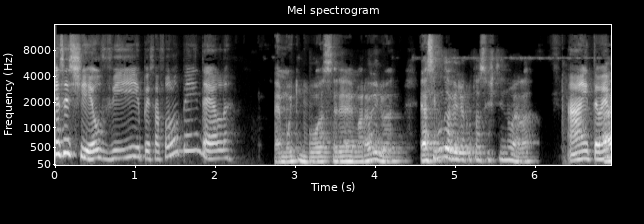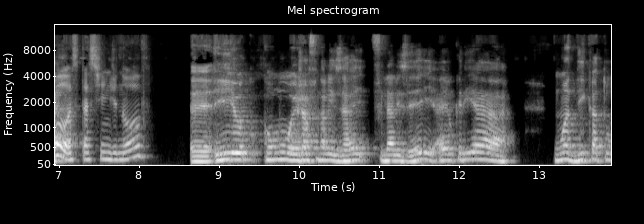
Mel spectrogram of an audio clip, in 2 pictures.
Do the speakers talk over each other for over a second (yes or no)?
no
